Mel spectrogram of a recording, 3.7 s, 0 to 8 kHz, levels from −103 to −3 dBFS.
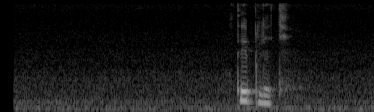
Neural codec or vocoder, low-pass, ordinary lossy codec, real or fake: none; 7.2 kHz; none; real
